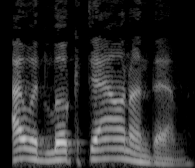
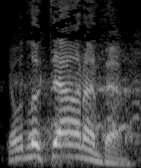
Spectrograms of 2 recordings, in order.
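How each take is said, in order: First: Said in the usual way. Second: Said through a laugh; laughing at his own pun. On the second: Real, not acted. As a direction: chuckle through the repeat. Joke on looking down literally.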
